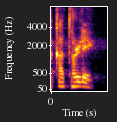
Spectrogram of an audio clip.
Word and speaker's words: 가톨릭: 세계 교회를 가톨릭이라고 합니다 가톨릭 가톨릭 혼은 우리가 카톨릭이라고 발음을 하는데이 가톨릭이라고 하는 그 말뜻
